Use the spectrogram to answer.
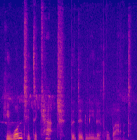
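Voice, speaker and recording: A woman narrating a children's storybook as a storyteller, in an expressive, deliberate way. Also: low-pitched, a little hiss or hum, rough recording. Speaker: professional storyteller.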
